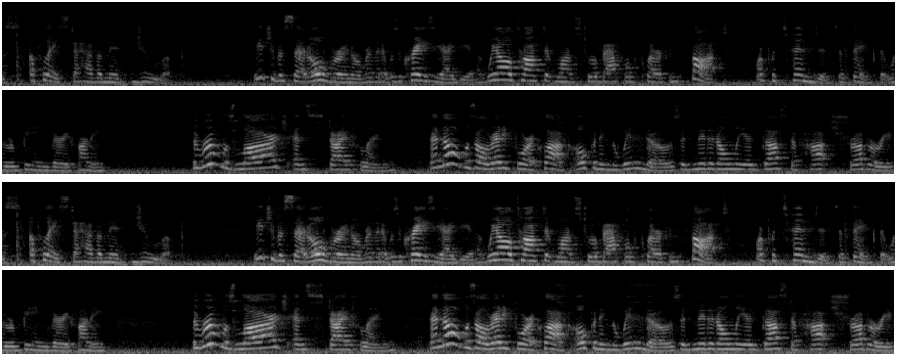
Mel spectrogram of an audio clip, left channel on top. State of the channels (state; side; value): quieter; left; 4.4 dB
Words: a place to have a mint julep. Each of us said over and over that it was a crazy idea. We all talked at once to a baffled clerk and thought, or pretended to think, that we were being very funny. The room was large and stifling, and though it was already 4 o'clock, opening the windows admitted only a gust of hot shrubbery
